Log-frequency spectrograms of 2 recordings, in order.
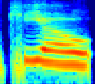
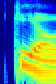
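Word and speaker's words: Keio: Hiro Masa Mace from Kio University in Tokyo. That's spelled K E I O. Kio University in Tokyo.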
